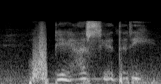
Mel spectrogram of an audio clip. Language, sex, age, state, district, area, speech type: Gujarati, female, 18-30, Gujarat, Junagadh, urban, spontaneous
